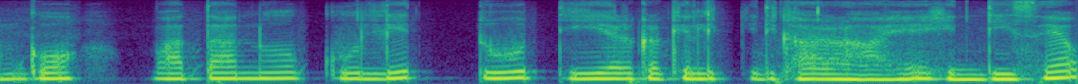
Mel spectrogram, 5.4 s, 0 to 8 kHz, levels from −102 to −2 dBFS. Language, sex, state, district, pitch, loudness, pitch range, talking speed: Hindi, female, Arunachal Pradesh, Papum Pare, 200 Hz, -14 LUFS, 190-210 Hz, 120 wpm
